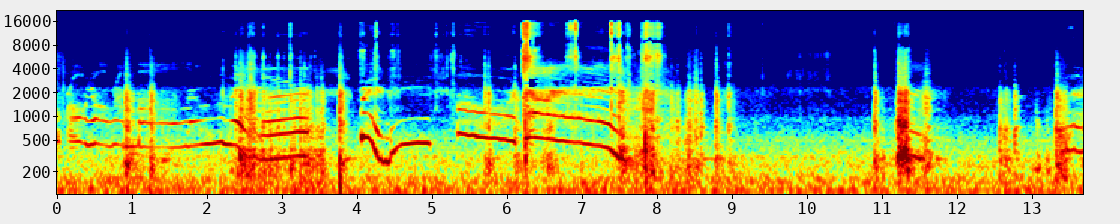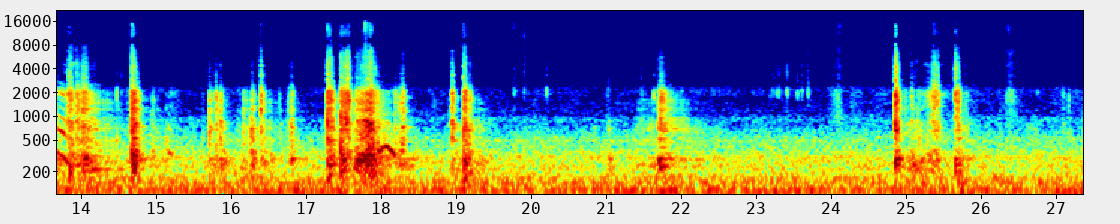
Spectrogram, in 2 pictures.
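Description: Plastic toy figures clack and thump against each other.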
